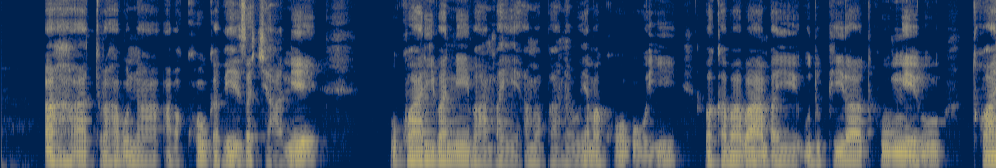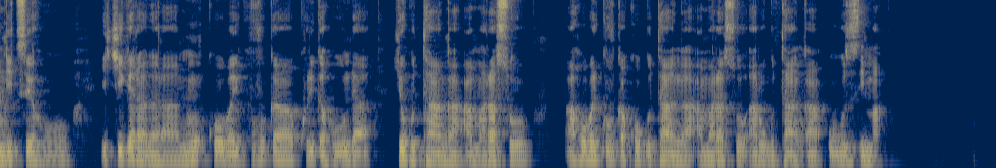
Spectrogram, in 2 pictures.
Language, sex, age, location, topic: Kinyarwanda, male, 25-35, Nyagatare, health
